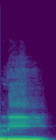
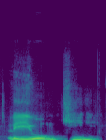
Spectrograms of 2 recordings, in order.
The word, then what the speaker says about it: Le Yongki: Sebenarnya dikiranya tuh Lee. Padahal enggak, bukan harusnya bacanya Le. Le Yongki. The Yongki harusnya.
